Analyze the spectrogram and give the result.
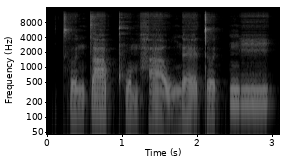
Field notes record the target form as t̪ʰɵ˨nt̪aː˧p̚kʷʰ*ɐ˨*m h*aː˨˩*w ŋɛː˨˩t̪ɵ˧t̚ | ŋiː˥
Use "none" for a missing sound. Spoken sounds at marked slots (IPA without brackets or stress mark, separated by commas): ɐ˨, aː˨˩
